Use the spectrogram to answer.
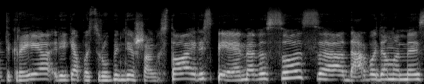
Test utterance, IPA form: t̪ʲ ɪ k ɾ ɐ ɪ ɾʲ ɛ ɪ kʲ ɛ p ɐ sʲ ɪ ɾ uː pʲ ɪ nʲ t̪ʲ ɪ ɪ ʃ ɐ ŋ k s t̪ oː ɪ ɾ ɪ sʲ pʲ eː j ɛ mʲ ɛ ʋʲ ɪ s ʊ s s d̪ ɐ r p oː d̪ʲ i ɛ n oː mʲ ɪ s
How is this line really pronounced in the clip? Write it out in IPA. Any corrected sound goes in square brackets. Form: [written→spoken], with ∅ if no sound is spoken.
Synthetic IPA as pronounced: t̪ʲ ɪ k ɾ ɐ ɪ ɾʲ ɛ ɪ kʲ ɛ p ɐ sʲ ɪ ɾ uː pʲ ɪ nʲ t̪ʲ ɪ ɪ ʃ ɐ ŋ k s t̪ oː ɪ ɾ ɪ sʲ pʲ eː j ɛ mʲ ɛ ʋʲ ɪ s ʊ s s d̪ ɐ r [p→b] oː d̪ʲ i ɛ n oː mʲ ɪ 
